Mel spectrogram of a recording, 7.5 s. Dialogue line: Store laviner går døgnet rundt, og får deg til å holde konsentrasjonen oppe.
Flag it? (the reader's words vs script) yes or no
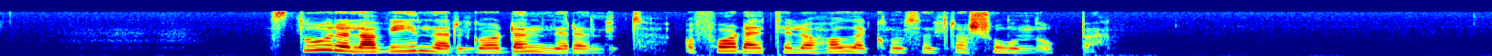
no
